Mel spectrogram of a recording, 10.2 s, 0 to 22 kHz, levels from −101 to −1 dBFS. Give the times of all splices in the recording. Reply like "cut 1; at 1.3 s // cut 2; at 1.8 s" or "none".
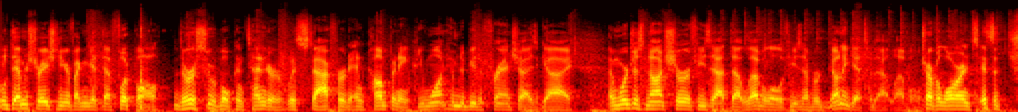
cut 1; at 1.7 s // cut 2; at 4.2 s // cut 3; at 9.2 s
